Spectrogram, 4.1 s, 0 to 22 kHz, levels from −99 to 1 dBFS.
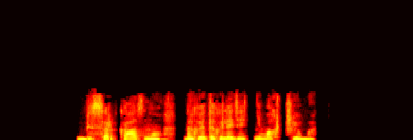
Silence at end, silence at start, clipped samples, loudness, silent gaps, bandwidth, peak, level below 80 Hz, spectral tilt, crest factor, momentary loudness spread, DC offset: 1 s; 0.75 s; under 0.1%; -28 LUFS; 1.76-1.83 s, 2.48-2.53 s; 7.6 kHz; -14 dBFS; -72 dBFS; -4 dB/octave; 18 dB; 7 LU; under 0.1%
